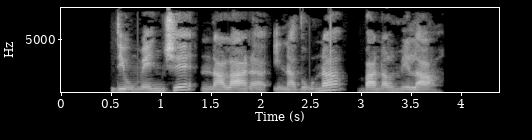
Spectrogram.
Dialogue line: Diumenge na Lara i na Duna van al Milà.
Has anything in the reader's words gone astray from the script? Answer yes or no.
no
